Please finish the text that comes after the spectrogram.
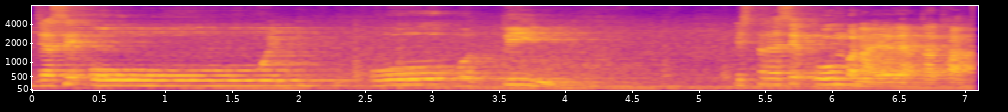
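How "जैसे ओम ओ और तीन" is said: ओम drawn out very slowly as a pluta vowel; prolonged om. Shown as a demonstration. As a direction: chant ओम and ओ stretched to three beats. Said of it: "प्राचीन काल में प्लुत स्वर के लिए".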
